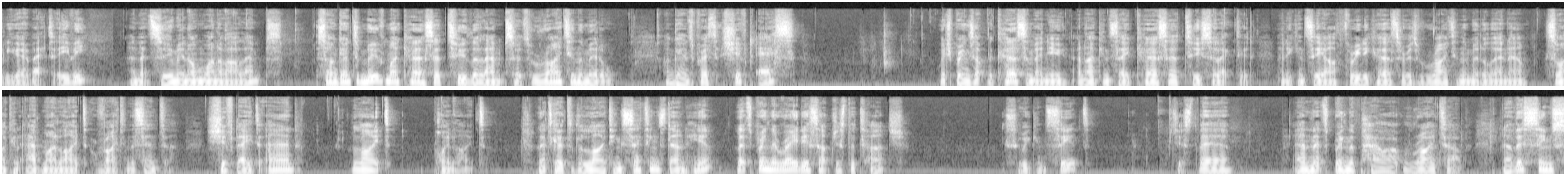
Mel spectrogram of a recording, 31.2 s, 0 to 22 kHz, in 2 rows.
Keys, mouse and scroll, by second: 0.3-1.3 drag, 1.3 scroll up 4, 1.9 shift+middle click, 2.9 scroll up 1, 3.1-12.2 middle drag, 13.4-15.3 middle drag, 20.1 shift+a, 25.3-26.5 drag.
